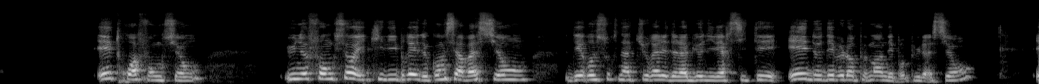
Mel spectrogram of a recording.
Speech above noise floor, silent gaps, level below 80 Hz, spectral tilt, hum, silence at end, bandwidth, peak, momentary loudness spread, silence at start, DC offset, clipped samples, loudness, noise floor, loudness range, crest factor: 66 dB; none; -72 dBFS; -5.5 dB/octave; none; 0 s; 12 kHz; -6 dBFS; 10 LU; 1 s; under 0.1%; under 0.1%; -22 LUFS; -87 dBFS; 4 LU; 16 dB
